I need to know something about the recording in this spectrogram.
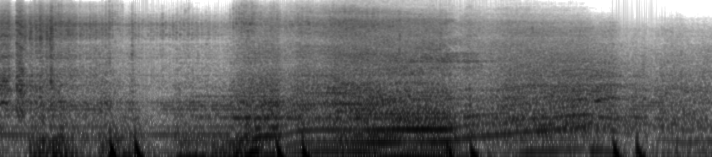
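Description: A car engine starts up and keeps running loudly, its pitch repeatedly swelling and dipping as it revs in uneven pulses. No one speaks.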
